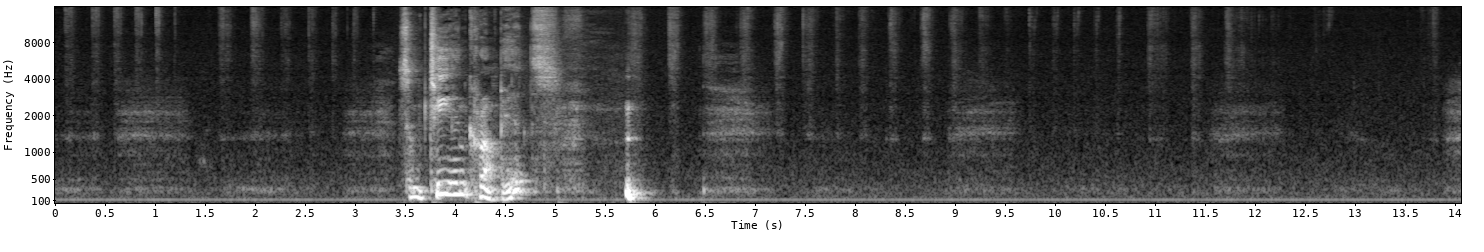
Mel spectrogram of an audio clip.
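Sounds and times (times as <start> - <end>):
razor scraping stubble: 0.0 - 4.5, 6.9 - 12.0.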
